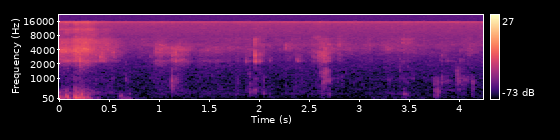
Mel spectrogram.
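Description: Faint chewing and mouth sounds of someone eating a mouthful of doner kebab, with a short soft sound at the very start and a few faint clicks spread through.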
